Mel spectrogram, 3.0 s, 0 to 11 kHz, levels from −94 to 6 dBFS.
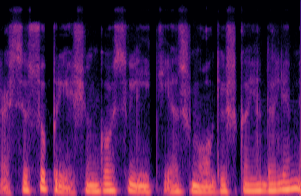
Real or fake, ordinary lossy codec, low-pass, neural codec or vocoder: fake; Opus, 32 kbps; 7.2 kHz; codec, 16 kHz, 4 kbps, FunCodec, trained on LibriTTS, 50 frames a second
